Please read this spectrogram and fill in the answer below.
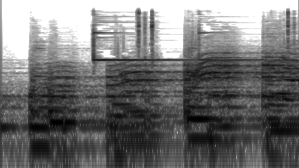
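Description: Subscribe-button animation sound effect: a click and a bright bell ding that rings on, over background guitar music.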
